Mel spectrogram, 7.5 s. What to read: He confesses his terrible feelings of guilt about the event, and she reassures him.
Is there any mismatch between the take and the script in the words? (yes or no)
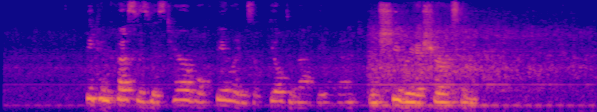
no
